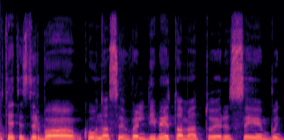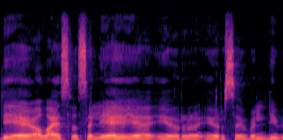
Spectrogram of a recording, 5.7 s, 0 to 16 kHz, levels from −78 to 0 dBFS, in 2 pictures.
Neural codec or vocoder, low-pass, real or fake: vocoder, 48 kHz, 128 mel bands, Vocos; 14.4 kHz; fake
